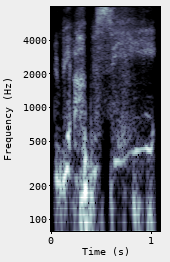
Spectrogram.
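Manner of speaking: slow, high breathy amazement; hushed incredulous question, rising; disbelief. Acted. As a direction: draw it out as if stunned. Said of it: "Gak nyangka gitu ya".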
